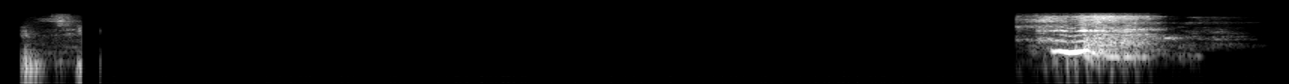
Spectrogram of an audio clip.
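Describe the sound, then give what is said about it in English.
A single sharp sneeze bursts out near the end after a stretch of silence, fairly loud, preceded by a brief faint vocal sound at the very start. “Bless you.”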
